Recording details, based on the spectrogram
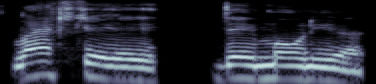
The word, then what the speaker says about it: Lacedaemonia: I think that it's a hard C. – Lacedaemonia.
